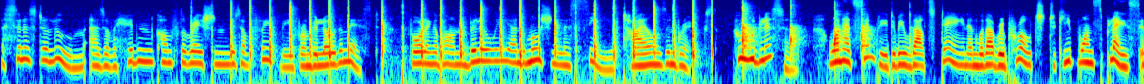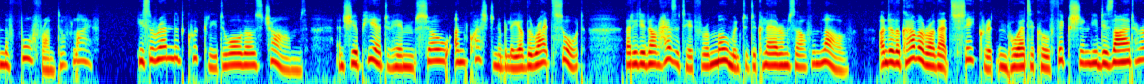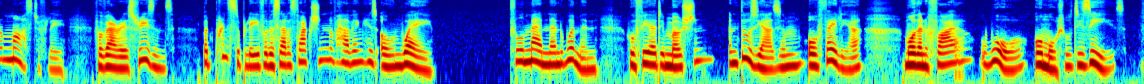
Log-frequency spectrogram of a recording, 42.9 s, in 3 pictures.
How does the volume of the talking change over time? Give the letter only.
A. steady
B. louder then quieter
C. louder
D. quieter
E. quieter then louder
C.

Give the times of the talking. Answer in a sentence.
The talking can be heard from 0.0 to 34.0 s and from 35.0 to 42.6 s.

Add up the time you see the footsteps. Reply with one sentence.
The footsteps can't be heard in this clip.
